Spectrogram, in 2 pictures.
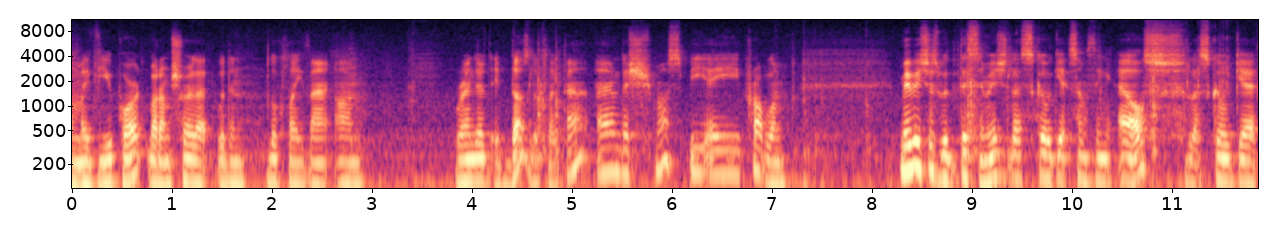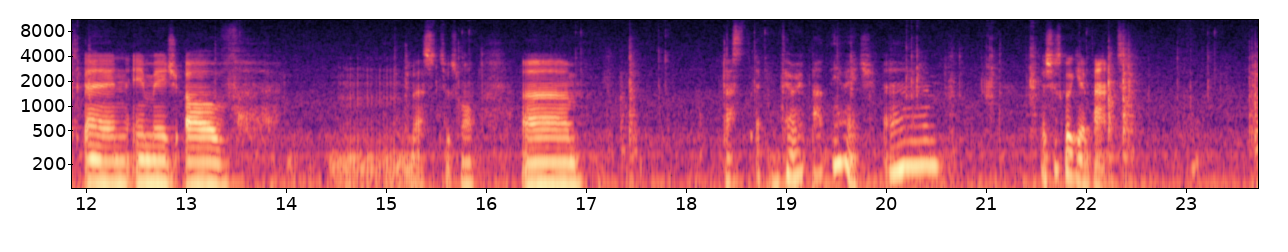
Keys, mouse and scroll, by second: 3.4 click, 4.7 alt+Tab, 5.6 alt+Tab, 6.8 alt+Tab, 7.4 alt+Tab, 9.4 click, 11.1 scroll down 1, 13.4 click, 17.7 right click, 18.7 click, 19.8 scroll up 1, 20.2-20.6 scroll down 1, 20.6 scroll up 1, 21.0 scroll down 1, 21.4 scroll up 1, 22.0 click.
